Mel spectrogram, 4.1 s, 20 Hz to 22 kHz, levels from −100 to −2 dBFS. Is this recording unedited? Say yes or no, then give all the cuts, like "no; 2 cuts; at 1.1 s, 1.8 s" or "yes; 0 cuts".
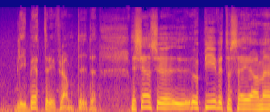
no; 1 cut; at 2.0 s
